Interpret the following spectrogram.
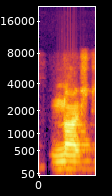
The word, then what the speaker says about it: Nernst: इसको क्या बोलेंगे नस्ट इक्वेशन।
